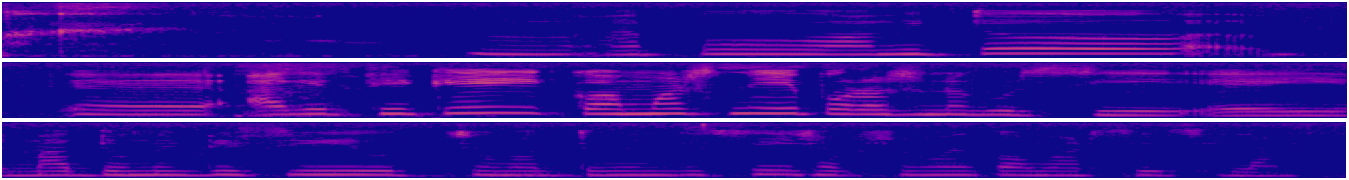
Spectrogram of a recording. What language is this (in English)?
Bangla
